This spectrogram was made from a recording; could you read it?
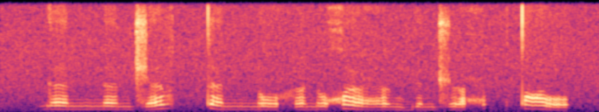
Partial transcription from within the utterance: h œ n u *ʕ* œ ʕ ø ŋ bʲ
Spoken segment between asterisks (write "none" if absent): χ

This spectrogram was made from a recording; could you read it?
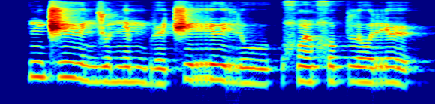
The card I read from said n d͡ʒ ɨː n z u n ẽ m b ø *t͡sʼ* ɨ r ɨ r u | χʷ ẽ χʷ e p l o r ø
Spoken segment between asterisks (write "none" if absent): t͡ʃ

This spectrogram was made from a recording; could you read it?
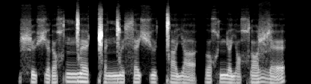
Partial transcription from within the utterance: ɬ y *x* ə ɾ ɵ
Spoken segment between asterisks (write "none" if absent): ç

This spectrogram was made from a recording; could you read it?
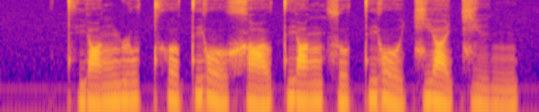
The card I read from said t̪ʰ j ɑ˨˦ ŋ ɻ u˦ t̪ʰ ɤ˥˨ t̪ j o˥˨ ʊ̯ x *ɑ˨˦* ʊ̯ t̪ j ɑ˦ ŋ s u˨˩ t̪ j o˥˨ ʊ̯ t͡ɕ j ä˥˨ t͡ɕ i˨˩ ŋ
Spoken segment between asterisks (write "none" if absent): ɑ˨˦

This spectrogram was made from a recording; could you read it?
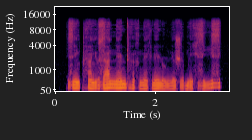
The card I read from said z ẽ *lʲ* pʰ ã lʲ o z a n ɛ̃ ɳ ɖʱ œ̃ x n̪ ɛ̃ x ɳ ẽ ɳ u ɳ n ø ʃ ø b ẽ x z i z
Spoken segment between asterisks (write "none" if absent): lʲ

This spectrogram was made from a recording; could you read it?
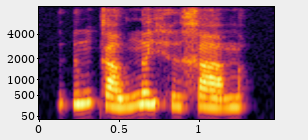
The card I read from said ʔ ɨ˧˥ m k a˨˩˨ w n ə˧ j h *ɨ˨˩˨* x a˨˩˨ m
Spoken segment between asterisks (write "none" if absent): ɨ˨˩˨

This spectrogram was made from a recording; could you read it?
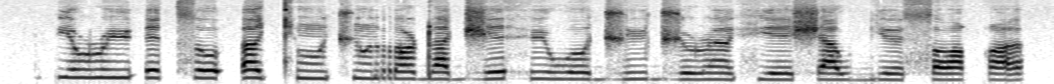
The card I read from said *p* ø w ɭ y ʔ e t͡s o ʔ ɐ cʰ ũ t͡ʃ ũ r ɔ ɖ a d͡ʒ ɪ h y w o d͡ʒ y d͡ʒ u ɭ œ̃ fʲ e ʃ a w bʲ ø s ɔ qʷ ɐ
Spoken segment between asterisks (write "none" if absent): pʲ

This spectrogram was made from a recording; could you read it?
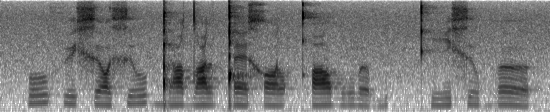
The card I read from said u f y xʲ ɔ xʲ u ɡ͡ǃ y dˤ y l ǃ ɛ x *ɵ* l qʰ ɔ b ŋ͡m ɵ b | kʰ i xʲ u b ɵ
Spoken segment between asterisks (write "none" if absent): ɔ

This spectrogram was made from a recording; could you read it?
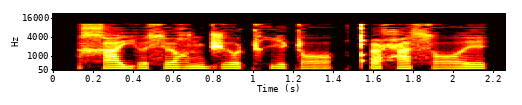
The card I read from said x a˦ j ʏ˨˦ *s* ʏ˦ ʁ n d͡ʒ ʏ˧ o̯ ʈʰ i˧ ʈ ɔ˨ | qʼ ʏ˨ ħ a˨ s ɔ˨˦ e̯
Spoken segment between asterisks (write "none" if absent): s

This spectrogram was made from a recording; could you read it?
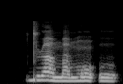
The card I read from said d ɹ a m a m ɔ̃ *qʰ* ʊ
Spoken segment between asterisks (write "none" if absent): ʔ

